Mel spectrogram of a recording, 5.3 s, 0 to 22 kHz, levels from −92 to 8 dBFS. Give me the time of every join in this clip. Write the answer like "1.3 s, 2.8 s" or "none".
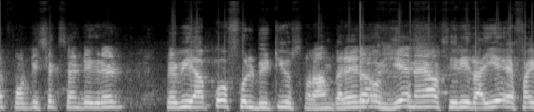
3.7 s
